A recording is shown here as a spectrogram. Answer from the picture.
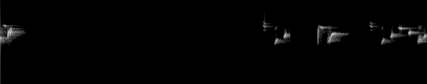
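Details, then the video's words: European goldfinch song used for training birds to sing: a lone high chirp, a pause, then quick bright twittering notes, chirps and short trills building toward the end. "goldfinch singing training your goldfinch to sing on command"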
